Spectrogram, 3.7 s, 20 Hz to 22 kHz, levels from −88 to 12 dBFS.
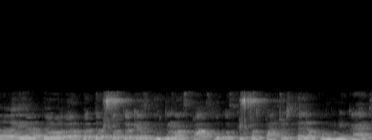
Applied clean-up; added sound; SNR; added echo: neural separator model SepFormer DNS4.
